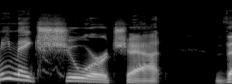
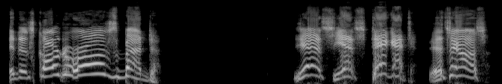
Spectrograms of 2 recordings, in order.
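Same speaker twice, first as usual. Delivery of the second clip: much higher, put-on trader voice; high character voice. Streamer voicing the trader in a high put-on voice. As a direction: squeak out the trader's lines.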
